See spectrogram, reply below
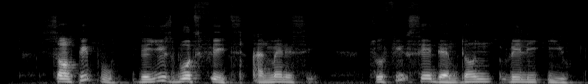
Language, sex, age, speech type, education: Nigerian Pidgin, male, 30-45, spontaneous, tertiary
